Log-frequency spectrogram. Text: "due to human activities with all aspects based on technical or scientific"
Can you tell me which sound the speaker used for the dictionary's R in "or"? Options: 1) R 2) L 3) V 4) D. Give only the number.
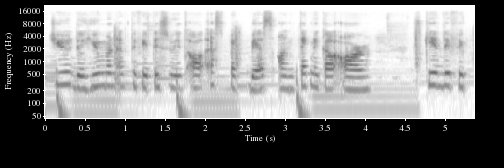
1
